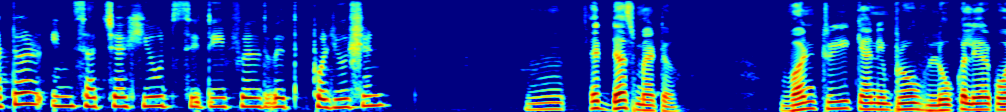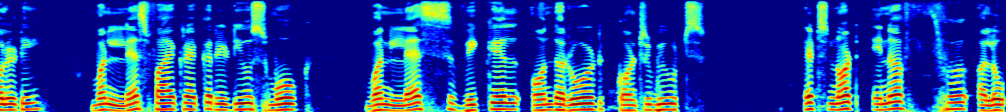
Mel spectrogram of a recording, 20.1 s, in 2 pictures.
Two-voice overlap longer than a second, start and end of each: none

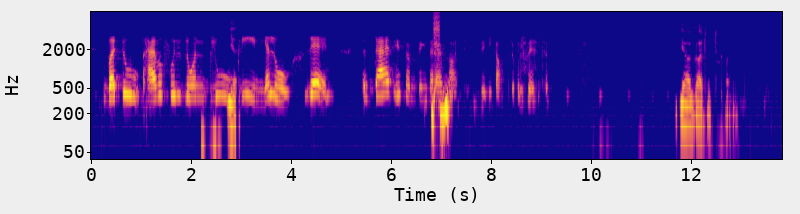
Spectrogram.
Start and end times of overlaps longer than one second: none

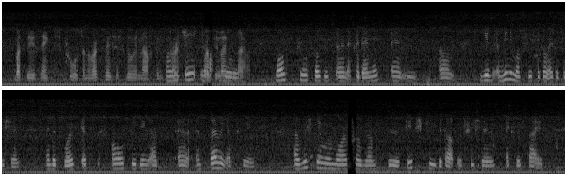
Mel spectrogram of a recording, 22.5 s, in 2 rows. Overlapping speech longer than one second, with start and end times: 3.3-4.8

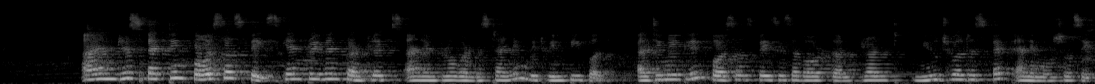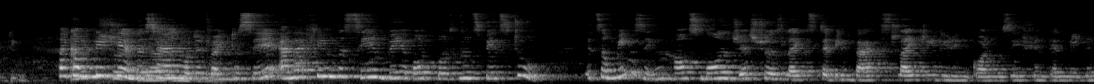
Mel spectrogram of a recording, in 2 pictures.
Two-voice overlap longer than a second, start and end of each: 11.6-13.2

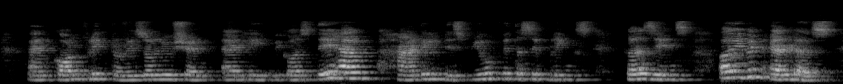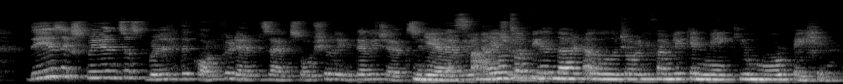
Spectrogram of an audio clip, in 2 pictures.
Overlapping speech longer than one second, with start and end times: 12.6-13.9

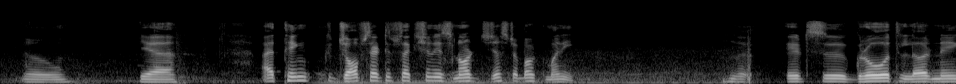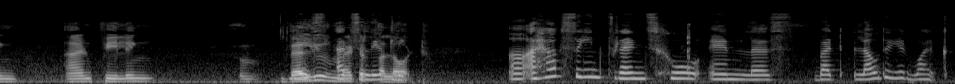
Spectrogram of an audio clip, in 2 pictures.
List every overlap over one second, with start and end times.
12.4-13.7

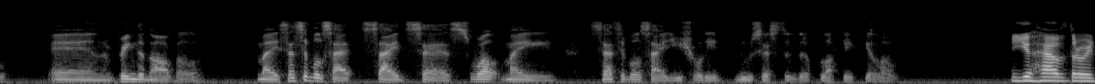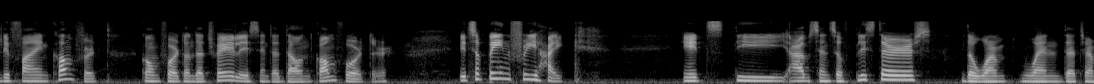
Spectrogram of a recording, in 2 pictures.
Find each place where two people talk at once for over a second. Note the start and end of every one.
none

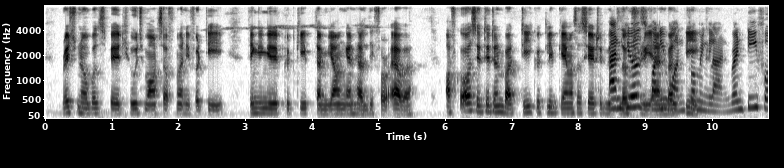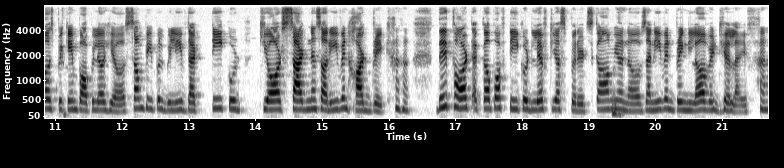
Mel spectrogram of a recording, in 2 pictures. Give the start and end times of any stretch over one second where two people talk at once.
8.4-9.8

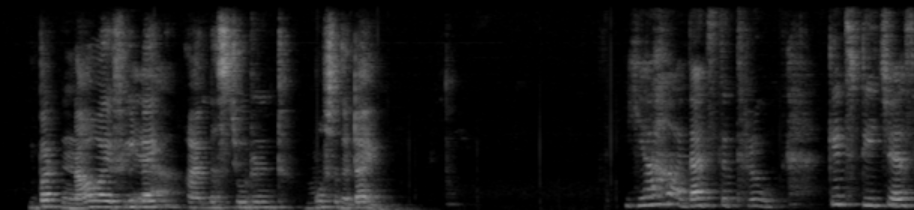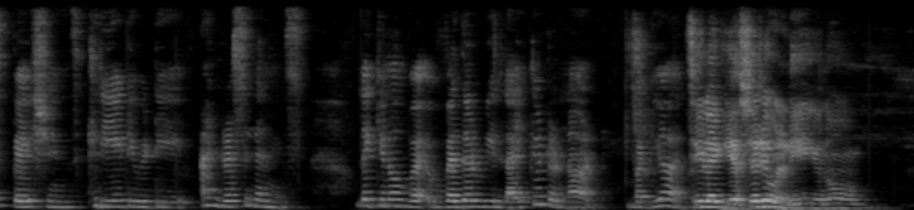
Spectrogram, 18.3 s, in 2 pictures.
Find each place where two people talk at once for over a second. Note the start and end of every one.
none

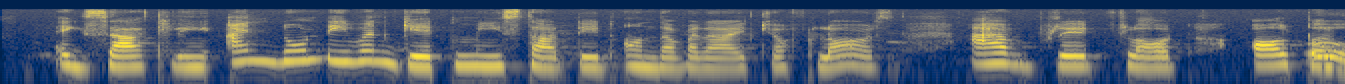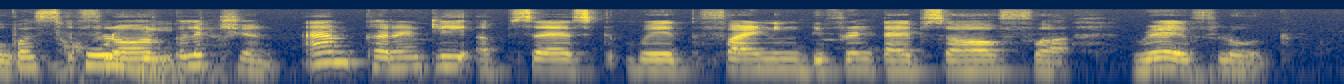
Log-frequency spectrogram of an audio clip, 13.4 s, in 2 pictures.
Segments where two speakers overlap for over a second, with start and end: 6.5-7.8

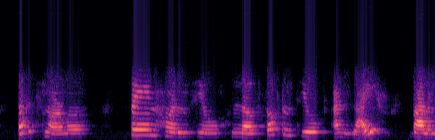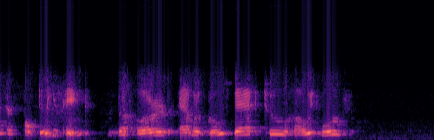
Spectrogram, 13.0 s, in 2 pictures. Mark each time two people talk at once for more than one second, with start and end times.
none

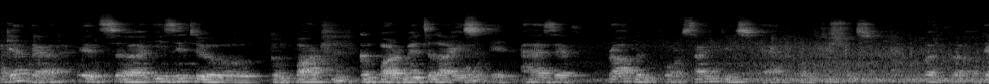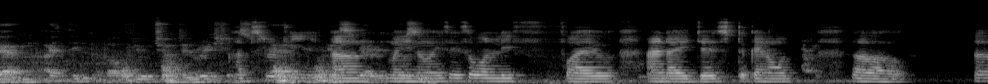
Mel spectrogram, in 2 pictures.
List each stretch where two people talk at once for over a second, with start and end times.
12.2-14.2

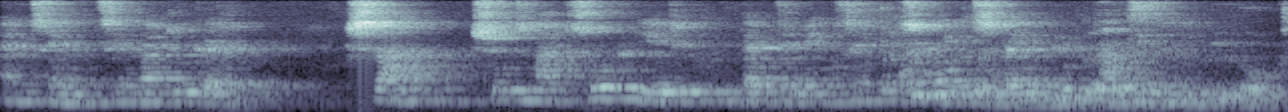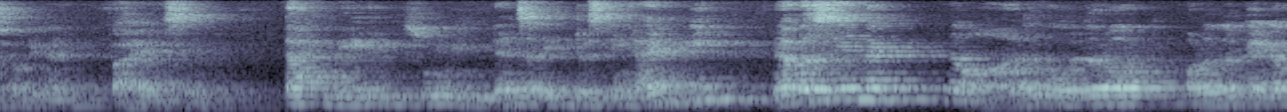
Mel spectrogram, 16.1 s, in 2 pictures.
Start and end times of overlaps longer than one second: 5.6-7.4

